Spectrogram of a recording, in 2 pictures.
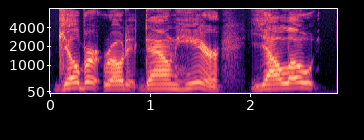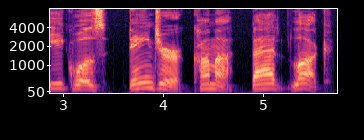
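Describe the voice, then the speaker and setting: A man's voice: lowish voice, steady tone, moderate pace, a little mellow, dry recording, clean studio sound, pitched above the performer's own voice, lightly acted. A man voicing an earnest, anxious young boy with a hesitant manner, in a children's storybook reading. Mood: worried, insistent. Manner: hesitant, stammering when unsure. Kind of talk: children's audiobook character voice.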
